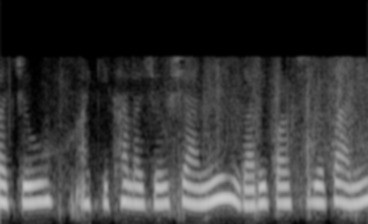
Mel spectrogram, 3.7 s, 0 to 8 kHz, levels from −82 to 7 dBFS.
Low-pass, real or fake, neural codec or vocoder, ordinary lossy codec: 7.2 kHz; real; none; AAC, 16 kbps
